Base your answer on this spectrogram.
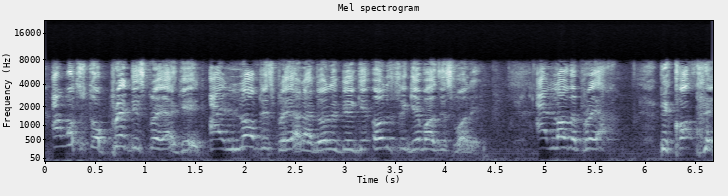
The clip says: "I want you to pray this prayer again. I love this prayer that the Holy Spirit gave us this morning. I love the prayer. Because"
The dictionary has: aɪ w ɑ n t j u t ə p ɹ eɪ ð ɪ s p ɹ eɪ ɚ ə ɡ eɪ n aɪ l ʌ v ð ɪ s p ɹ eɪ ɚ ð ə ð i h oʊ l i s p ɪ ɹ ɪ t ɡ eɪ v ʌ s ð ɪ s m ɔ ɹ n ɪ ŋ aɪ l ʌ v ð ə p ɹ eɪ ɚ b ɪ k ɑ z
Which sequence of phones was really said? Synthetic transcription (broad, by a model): aɪ w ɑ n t j u t ə p ɹ eɪ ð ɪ s p ɹ eɪ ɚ ə ɡ eɪ n aɪ l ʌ v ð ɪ s p ɹ eɪ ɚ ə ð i oʊ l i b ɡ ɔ l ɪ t ɡ eɪ v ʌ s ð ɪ s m ɔ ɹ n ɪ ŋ aɪ l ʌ v ð ə p ɹ eɪ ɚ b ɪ k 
